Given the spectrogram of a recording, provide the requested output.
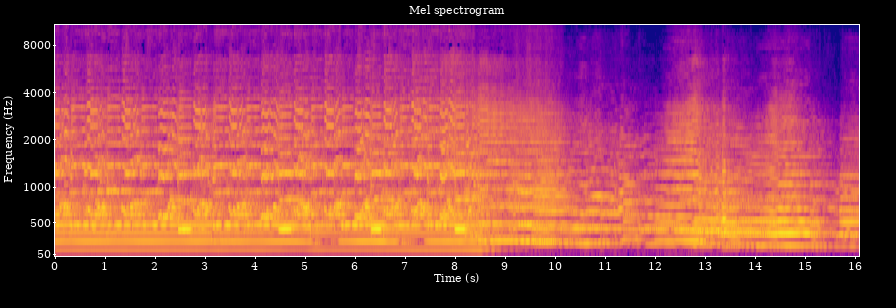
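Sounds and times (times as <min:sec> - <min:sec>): saxophone quartet playing chords: 0:00.0 - 0:16.0.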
